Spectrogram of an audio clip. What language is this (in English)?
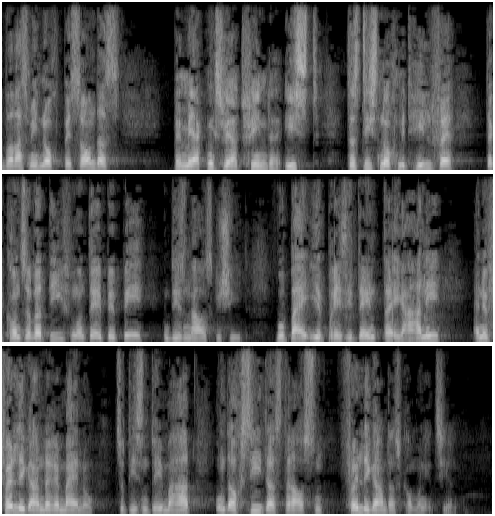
German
